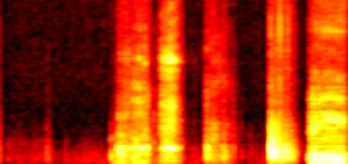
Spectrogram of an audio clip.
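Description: Three short scraping rustles in the second half, from a hand and sleeve moving across paper and into a plastic tray of oil pastels.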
